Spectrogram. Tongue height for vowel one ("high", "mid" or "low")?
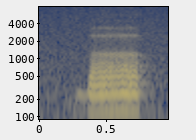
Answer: low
